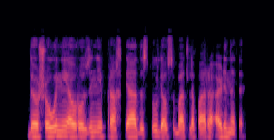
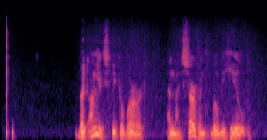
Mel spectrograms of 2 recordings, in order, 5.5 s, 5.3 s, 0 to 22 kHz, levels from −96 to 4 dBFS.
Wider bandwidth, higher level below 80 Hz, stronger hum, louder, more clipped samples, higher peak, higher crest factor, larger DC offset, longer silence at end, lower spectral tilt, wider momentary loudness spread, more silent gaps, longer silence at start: second, 7.4 kHz vs 10 kHz; second, -70 dBFS vs -64 dBFS; neither; second, -27 LUFS vs -24 LUFS; neither; second, -12 dBFS vs -6 dBFS; about the same, 16 dB vs 20 dB; neither; first, 0.65 s vs 0.35 s; about the same, -6.5 dB/octave vs -7 dB/octave; second, 8 LU vs 13 LU; first, 2.44-2.50 s vs none; first, 0.55 s vs 0.1 s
